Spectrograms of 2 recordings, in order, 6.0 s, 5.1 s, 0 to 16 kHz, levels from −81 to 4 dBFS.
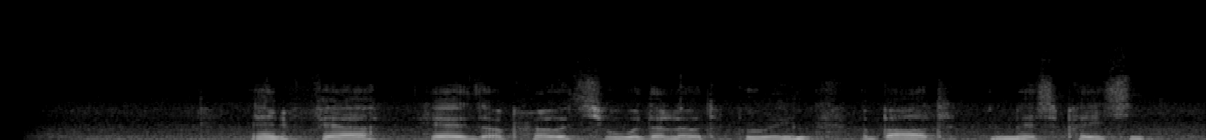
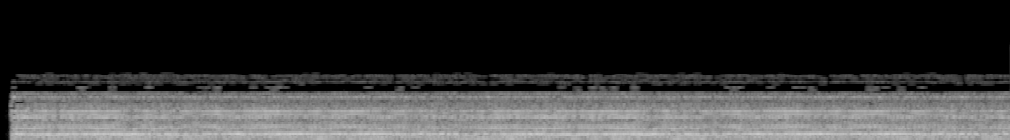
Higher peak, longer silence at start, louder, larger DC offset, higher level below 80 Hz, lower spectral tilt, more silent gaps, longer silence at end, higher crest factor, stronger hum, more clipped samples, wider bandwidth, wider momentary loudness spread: second, -20 dBFS vs -4 dBFS; first, 0.25 s vs 0.05 s; second, -36 LUFS vs -15 LUFS; neither; second, -56 dBFS vs -42 dBFS; first, -7 dB/octave vs -4.5 dB/octave; neither; about the same, 0 s vs 0 s; about the same, 16 dB vs 12 dB; neither; neither; first, 11 kHz vs 8 kHz; first, 21 LU vs 2 LU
